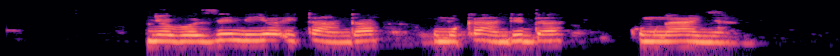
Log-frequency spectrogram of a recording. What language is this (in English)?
Kinyarwanda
